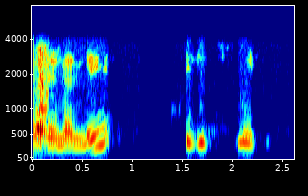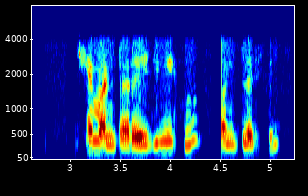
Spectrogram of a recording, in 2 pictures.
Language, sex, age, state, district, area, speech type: Telugu, male, 60+, Andhra Pradesh, N T Rama Rao, urban, conversation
